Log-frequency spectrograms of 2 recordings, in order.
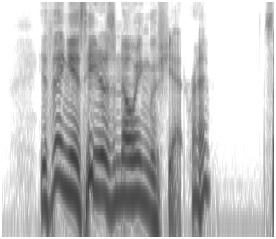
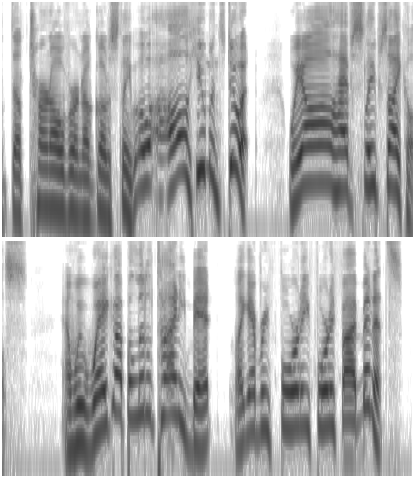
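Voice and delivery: usual speaking voice

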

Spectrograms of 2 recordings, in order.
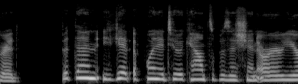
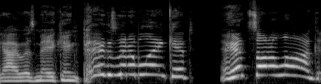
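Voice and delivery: higher, hammed-up fake fury over silly food; mock angry rant; 12 semitones higher, 4 dB louder than usual. Host pretending to rage about party food, mock angry. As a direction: pitch it up and rant like it's a grave offense. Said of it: "every time I'm angry".

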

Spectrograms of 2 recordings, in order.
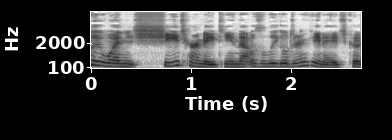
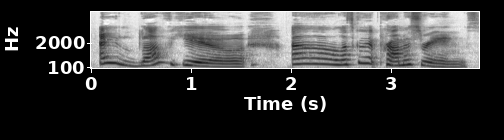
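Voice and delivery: slow, higher, sugary drawl; mock gushing; 7 semitones higher, slower than usual. [name] mocking Eric's love confession, slow and higher. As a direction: overdo the sweetness, slowly.

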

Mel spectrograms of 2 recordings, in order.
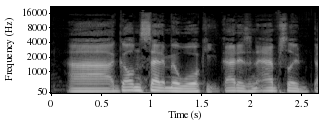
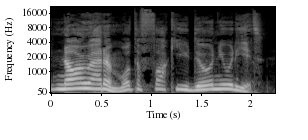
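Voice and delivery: higher, louder mock rant at the boss; exasperated telling-off; 7 semitones higher, 5 dB louder than usual. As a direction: let rip at the commissioner. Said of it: "I'll be like".

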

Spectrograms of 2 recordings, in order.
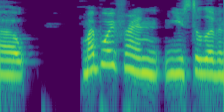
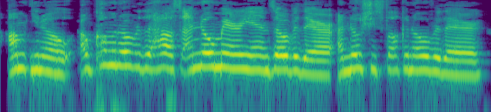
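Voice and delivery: raised, louder imitation of an angry caller; mock threatening caller; 7 semitones higher, 7 dB louder than usual. Retelling a stranger's threat to the roommate, mock angry. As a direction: act out the phone threat, higher and forceful.

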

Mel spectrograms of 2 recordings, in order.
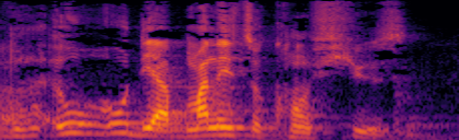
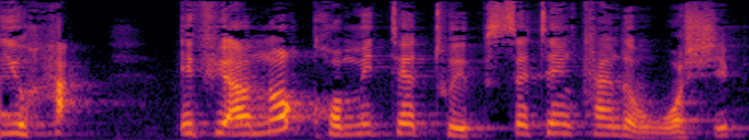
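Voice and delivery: ordinary talk

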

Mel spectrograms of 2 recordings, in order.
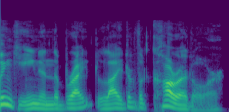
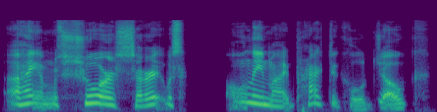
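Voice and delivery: whimpering; 9 semitones higher than usual. A narrator's reading. Oldacre begging the detective, high whimpering plea. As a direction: plead weakly like a cornered creature. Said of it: "began to whimper".

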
